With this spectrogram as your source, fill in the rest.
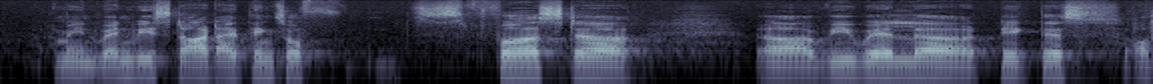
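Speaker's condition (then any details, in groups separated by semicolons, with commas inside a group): No condition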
